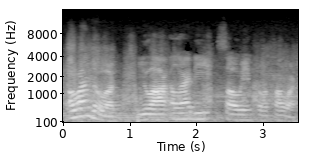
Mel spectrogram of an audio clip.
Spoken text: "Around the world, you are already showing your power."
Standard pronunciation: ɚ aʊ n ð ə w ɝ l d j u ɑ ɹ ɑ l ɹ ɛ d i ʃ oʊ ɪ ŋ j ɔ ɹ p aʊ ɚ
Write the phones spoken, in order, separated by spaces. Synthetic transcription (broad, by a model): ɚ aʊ n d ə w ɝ d j u ɑ ɹ ɑ l ɹ ɛ d i s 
